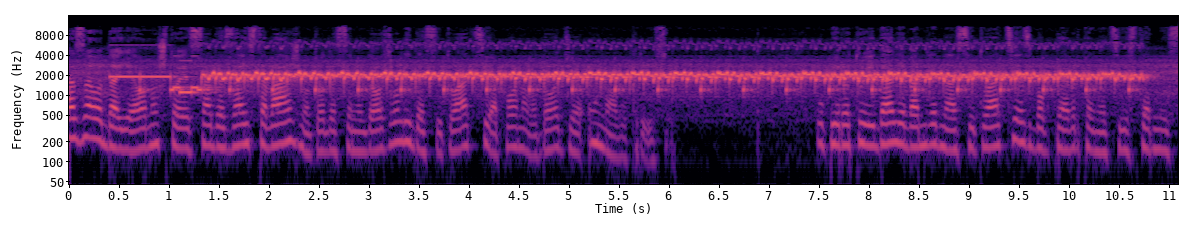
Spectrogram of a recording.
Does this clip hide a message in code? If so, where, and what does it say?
Yes: SSTV (slow-scan television), Scottie S1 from 0.4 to 10.7 s, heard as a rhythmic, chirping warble, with room echo.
